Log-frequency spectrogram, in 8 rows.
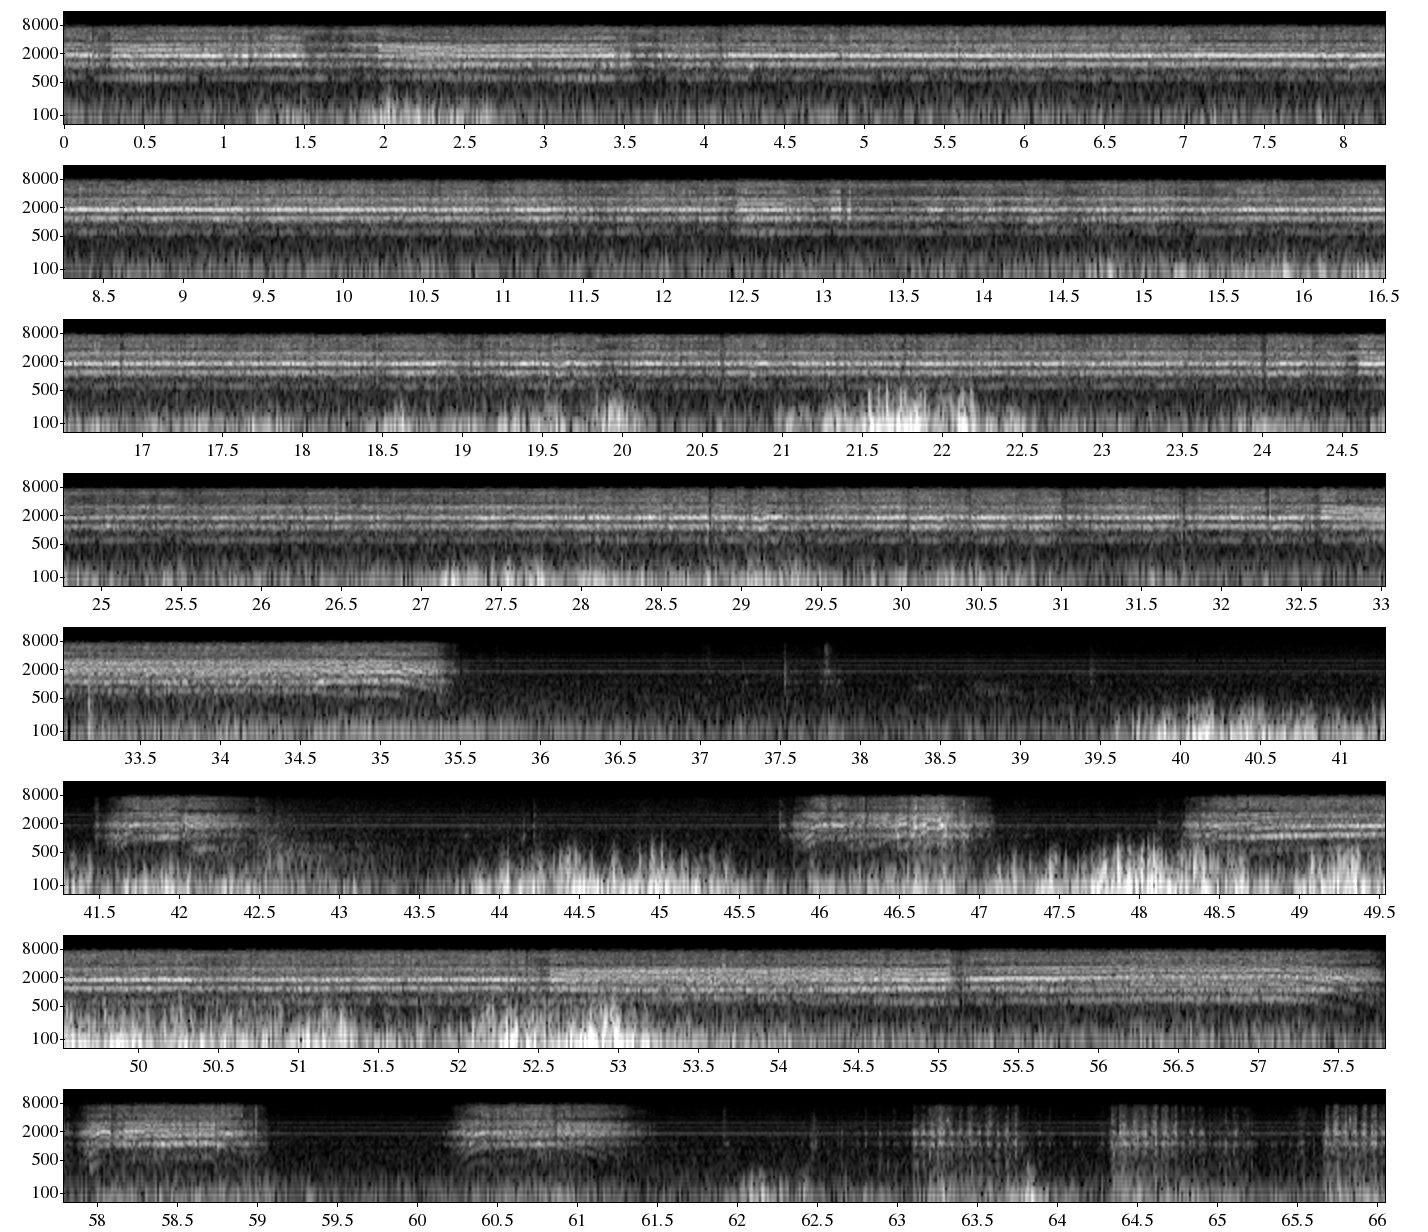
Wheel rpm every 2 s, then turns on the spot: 160, 160, 160, 160, 160, 160, 160, 160, 160, 160, 160, 160, 160, 160, 160, 160, 160, 100, 0, 0, 10, 20, 10, 20, 110, 160, 160, 160, 130, 60, 30, 10, 20.
58-60 62-66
